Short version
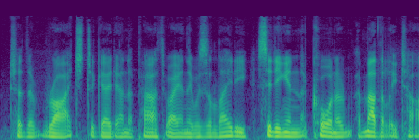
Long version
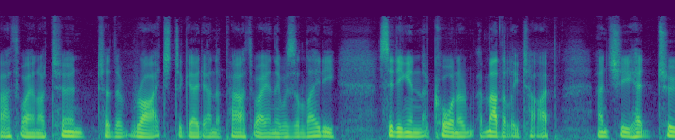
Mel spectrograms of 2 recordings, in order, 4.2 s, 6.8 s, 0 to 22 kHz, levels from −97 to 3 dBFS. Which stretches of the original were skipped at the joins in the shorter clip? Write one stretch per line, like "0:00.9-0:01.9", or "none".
0:03.4-0:03.7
